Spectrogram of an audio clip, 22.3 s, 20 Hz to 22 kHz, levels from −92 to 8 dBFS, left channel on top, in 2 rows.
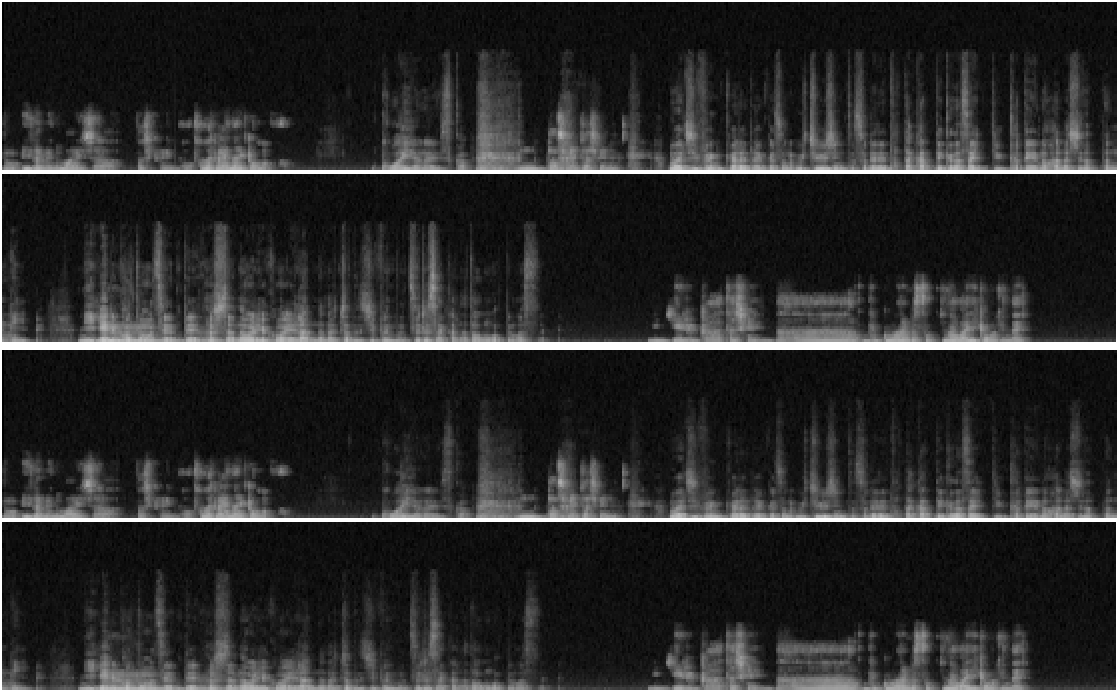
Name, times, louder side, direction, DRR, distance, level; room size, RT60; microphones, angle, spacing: voice 1, 0.0-2.9 5.1-6.2 12.1-14.3 17.6-21.4, left 1 dB, ahead, 0.6 m, -32 dB
voice 2, 3.8-5.2 5.6-5.7 6.3-16.4, left 3 dB, 75° left, 0.7 m, -31 dB
3.2 x 2.7 x 2.8 m
head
